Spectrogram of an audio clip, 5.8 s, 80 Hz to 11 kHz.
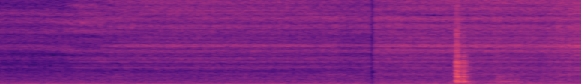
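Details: Vintage RCA CTC16 round-tube television with a substitute flyback after damper replacement: steady hissing sizzle with a brief crackle, a smell noticed, high-voltage corona at the flyback close to arcing.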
